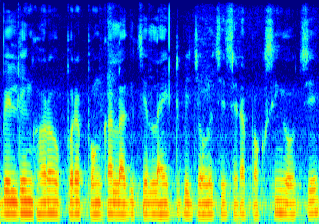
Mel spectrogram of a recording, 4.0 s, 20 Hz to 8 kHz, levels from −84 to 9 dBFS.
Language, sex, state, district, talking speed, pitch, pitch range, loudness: Odia, male, Odisha, Malkangiri, 150 wpm, 110 Hz, 105-115 Hz, -17 LUFS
